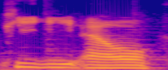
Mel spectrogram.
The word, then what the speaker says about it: pelisse: It sounds like fleece, but it's spelled Pelisse.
